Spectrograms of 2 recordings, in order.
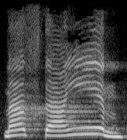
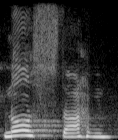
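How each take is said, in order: First: "Nasta'in" with light open a, long final vowel; thin nun. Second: "nusta'in" with a heavy rounded o after n; thickened nun. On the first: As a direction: keep "Nas" light in "Nasta'in". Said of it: "Ditebelin jadi nusta'in". ("Nasta'in" tipis, a terbuka) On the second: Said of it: "Ditebelin jadi". ("nusta'in" ditebalkan, na jadi no) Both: Shown as a demonstration.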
